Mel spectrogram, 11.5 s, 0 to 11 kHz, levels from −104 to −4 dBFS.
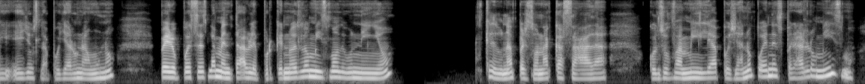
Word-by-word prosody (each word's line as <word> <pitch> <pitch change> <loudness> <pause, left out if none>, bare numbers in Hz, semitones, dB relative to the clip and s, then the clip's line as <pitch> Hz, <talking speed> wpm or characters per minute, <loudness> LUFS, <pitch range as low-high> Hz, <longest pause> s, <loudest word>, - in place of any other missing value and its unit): ellos 160 +2 -5
le - - -10
apoyaron 150 +2 -4
a 150 - -3
uno, 170 +10 -1 0.6
pero, 180 -2 +8
pues 180 +2 +1
es 185 +2 0
lamentable, 170 -5 +2
porque 155 +2 -6
no 165 +1 +2
es 175 - 0
lo 200 +2 +1
mismo 190 -1 +3
de 175 - -2
un 170 0 +1
niño 160 - 0 1.2
que 205 - -1
de 155 - 0
una 155 +4 +2
persona 155 -1 0
casada, 155 0 0 0.5
con 155 0 -4
su 160 -1 -2
familia, 170 +1 0
pues, 155 -4 -5
ya 150 +1 -4
no 210 +5 0
pueden 215 +1 0
esperar 170 -6 -3
lo 215 +2 -3
mismo. 225 - +1
170 Hz, 165 wpm, -27 LUFS, 155-185 Hz, 1.2 s, pero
